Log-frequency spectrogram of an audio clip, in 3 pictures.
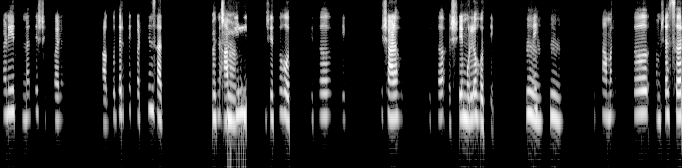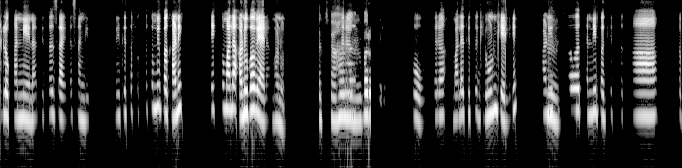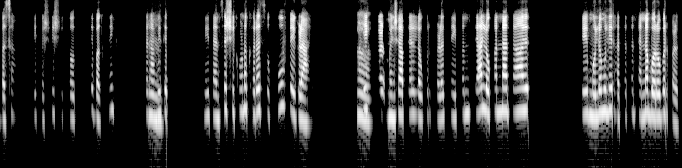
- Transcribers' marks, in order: distorted speech; static
- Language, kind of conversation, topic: Marathi, podcast, समावेशक शिक्षण म्हणजे नेमकं काय, आणि ते प्रत्यक्षात कसं राबवायचं?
